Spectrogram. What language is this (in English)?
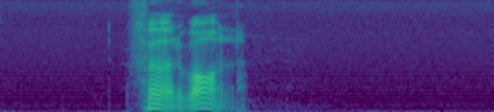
Swedish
